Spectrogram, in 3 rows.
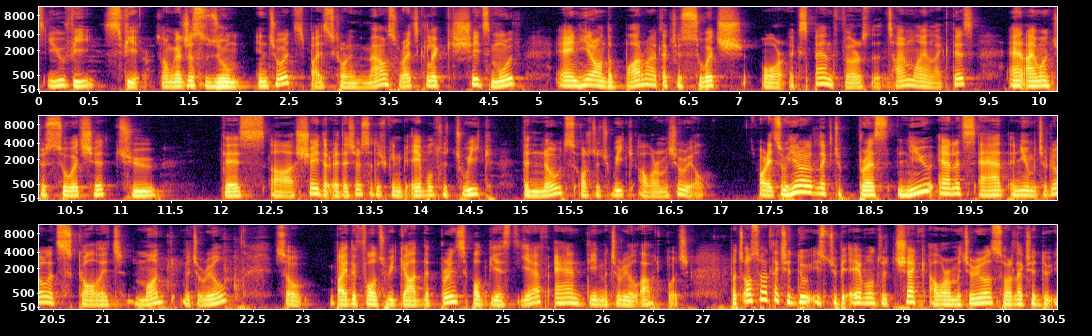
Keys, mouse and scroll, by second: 3.6-10.9 right drag, 8.2-10.9 drag, 13.0 click, 13.0 right click, 14.9-16.7 middle drag, 23.9-25.1 middle drag, 27.0 n.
